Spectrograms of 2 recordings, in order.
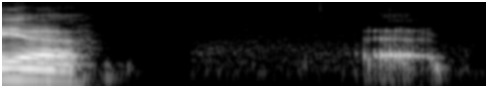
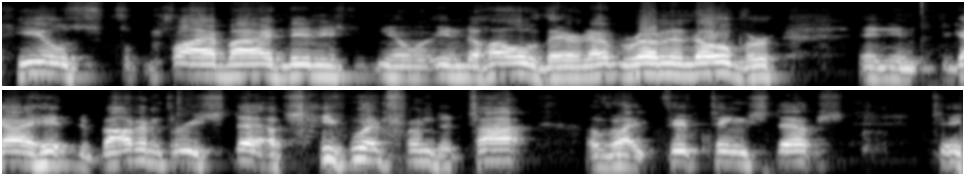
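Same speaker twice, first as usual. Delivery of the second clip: ordinary talk, nothing marked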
